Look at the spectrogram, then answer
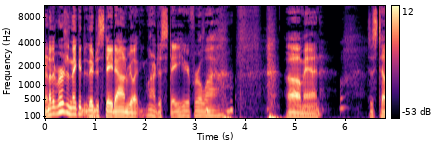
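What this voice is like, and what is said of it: Usual voice. Nothing is said of it.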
